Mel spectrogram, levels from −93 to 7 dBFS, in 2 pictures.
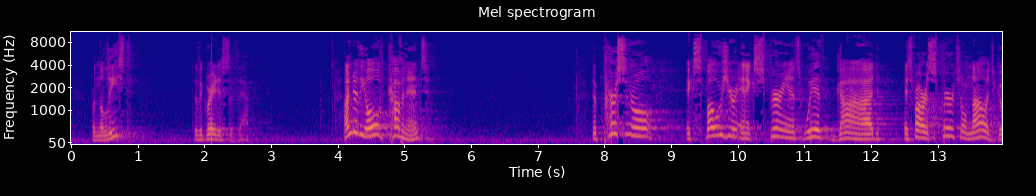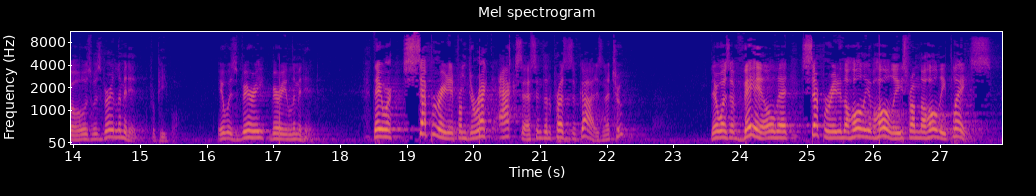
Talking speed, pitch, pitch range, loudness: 135 wpm, 165 Hz, 140-205 Hz, -30 LUFS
